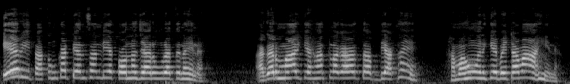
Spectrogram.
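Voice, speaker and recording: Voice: high voice, a little fast, fairly bright tone. A performer voicing a protective, caring young village husband and brother with an Awadhi accent, earnest in manner. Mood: indignant.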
